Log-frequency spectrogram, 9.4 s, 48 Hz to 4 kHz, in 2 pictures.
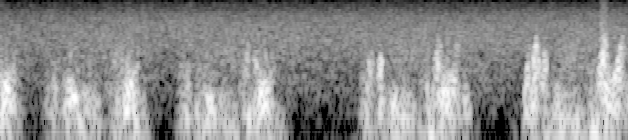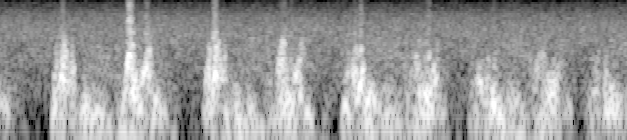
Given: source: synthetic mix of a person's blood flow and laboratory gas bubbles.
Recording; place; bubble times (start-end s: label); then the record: Doppler ultrasound of blood flow; precordium
0.00-0.02 s: bubbles
3.18-3.30 s: bubbles
From the record:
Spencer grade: 2 (many but less than half of the cardiac periods contain bubble signals, singularly or in groups); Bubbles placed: only in the low amplitude regions of the cardiac cycle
